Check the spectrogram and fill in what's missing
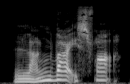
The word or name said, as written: langvejsfra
